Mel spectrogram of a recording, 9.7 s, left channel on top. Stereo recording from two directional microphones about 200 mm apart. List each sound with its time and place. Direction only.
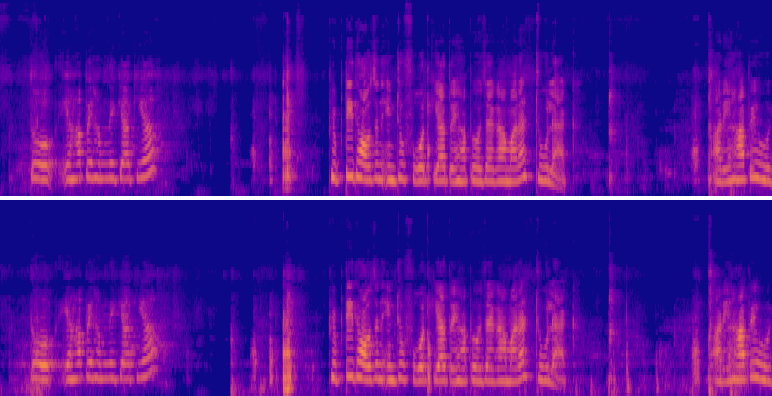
0.3 s speech: 45° left (ahead or behind)
4.1 s speech: 50° left (ahead or behind)
8.9 s speech: 50° left (ahead or behind)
